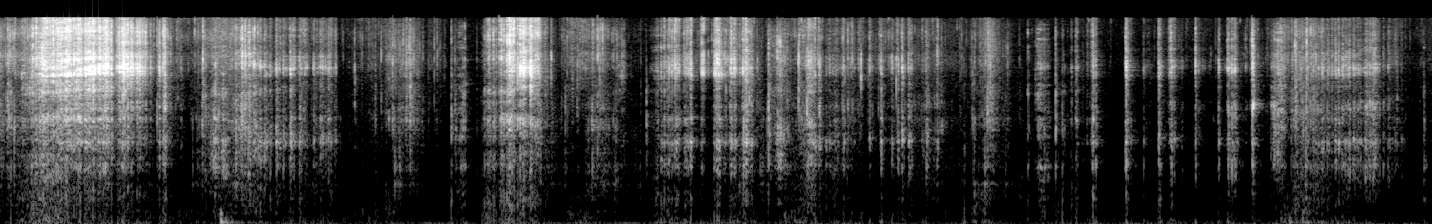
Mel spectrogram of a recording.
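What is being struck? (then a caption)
Bar of soap scraped with a metal blade. A metal utility knife blade carves and scrapes a solid, dry, oval yellow bar of soap held in the palm, with shavings falling off. The result is a bright, dry, crumbly scraping and crackling that comes in uneven strokes, loudest at the start and again around the five-second mark, with very little low end.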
